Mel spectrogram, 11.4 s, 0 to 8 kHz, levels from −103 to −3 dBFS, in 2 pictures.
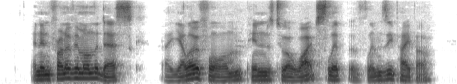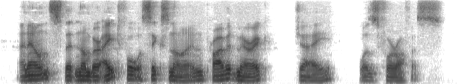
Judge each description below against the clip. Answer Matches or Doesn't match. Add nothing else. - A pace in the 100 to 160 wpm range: Matches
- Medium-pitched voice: Doesn't match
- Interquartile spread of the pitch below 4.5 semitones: Matches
